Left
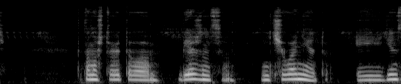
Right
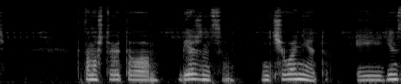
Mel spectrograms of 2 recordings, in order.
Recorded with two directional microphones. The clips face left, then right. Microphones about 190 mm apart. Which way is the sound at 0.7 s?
40° left (ahead or behind).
